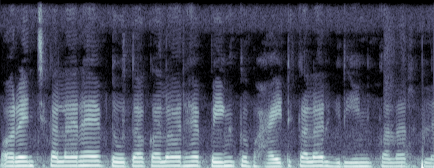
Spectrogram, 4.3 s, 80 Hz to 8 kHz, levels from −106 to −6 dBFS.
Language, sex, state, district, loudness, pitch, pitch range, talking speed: Hindi, female, Uttar Pradesh, Deoria, -19 LUFS, 195 Hz, 180-205 Hz, 150 wpm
